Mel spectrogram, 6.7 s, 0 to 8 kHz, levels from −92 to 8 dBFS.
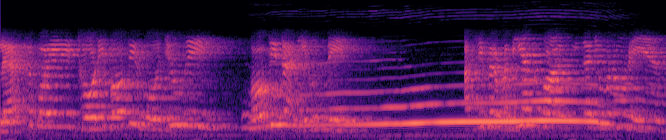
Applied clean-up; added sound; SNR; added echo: none; Dog; -1 dB; reverberation time 0.9 s.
